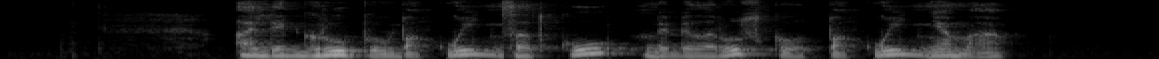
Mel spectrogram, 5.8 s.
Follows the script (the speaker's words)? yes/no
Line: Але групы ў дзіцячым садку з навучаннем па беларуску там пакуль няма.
no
